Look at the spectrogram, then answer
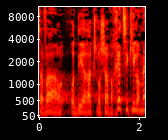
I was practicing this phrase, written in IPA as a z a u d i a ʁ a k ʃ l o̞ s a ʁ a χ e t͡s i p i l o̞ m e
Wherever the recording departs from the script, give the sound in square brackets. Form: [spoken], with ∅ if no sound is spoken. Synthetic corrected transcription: a [v] a [o] d i a ʁ a k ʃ l o̞ [ʃ] a [v] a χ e t͡s i [k] i l o̞ m e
